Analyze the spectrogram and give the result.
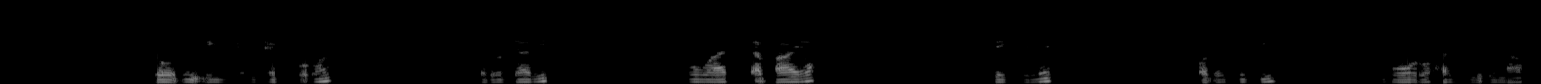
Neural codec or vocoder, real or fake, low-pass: none; real; 3.6 kHz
